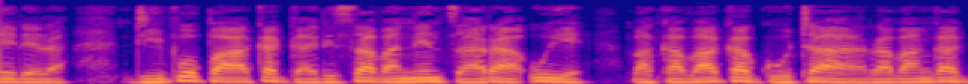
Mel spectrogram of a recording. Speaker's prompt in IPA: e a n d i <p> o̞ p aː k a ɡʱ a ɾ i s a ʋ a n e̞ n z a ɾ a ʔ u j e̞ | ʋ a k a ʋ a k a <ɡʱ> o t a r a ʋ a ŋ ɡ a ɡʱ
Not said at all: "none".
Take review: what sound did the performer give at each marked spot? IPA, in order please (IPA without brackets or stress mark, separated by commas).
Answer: p, ɡʱ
